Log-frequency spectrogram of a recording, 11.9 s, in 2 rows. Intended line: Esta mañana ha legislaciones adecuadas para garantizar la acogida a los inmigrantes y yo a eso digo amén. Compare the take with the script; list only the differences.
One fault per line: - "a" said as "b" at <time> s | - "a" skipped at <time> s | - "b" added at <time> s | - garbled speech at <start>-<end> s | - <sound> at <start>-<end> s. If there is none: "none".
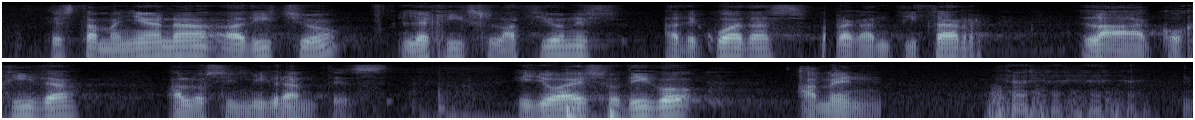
- "dicho" added at 1.2 s
- dropout at 4.1-4.2 s
- laugh at 10.8-11.8 s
